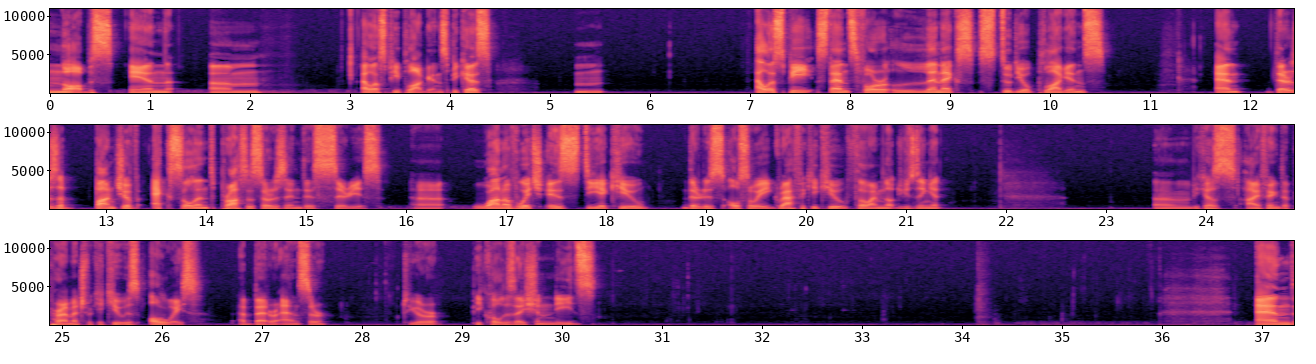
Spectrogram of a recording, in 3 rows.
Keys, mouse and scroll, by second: 28.1 click.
